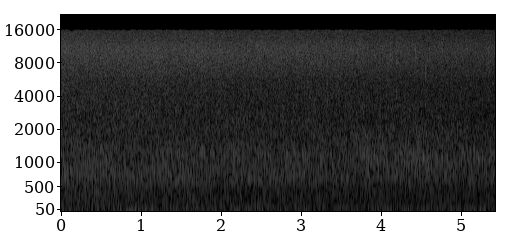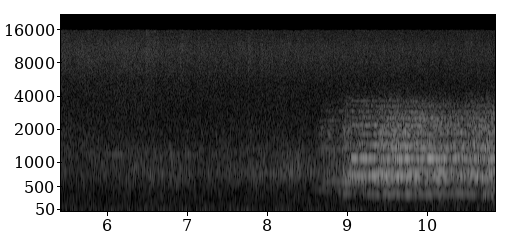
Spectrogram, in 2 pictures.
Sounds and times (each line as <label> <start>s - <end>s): distant traffic 0.0s - 10.8s
wind 0.0s - 10.8s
